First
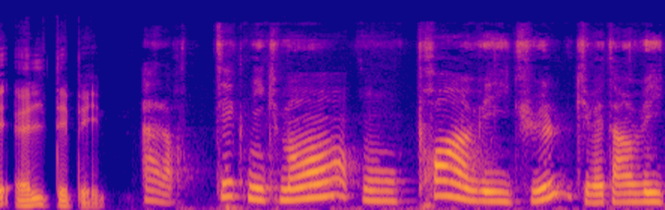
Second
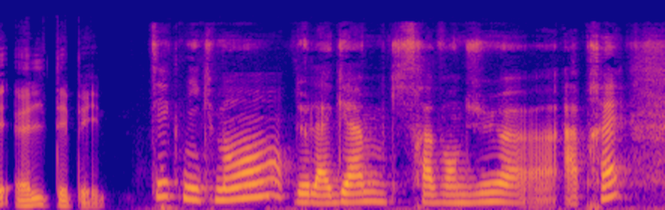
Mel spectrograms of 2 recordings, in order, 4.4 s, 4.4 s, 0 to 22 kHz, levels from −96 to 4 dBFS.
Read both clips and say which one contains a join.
second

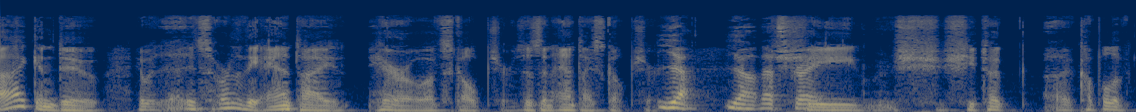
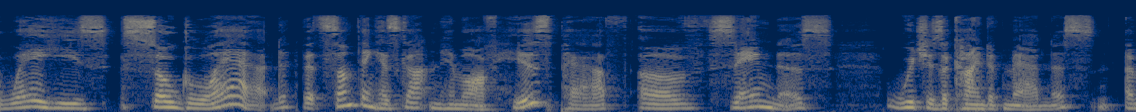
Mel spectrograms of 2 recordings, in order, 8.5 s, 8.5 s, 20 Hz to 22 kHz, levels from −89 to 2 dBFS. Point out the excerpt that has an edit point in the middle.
second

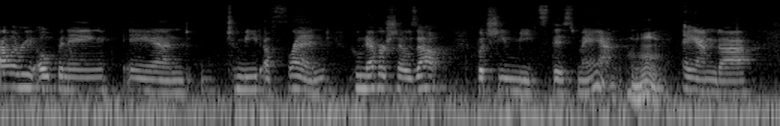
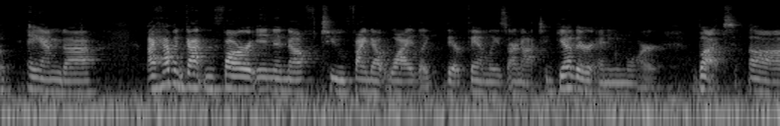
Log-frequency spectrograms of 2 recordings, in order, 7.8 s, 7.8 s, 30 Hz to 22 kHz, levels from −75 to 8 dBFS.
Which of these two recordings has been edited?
first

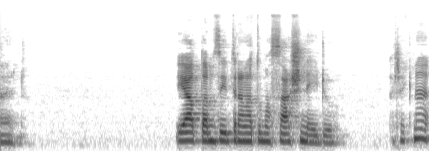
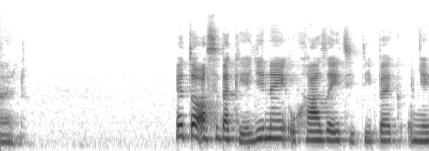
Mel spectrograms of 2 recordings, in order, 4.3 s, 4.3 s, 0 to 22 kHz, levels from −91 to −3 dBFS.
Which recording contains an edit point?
second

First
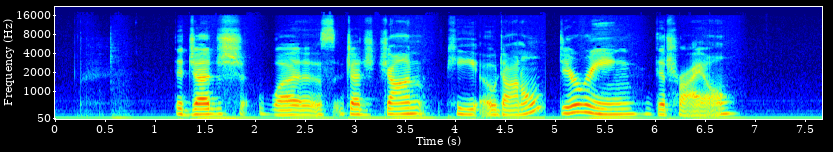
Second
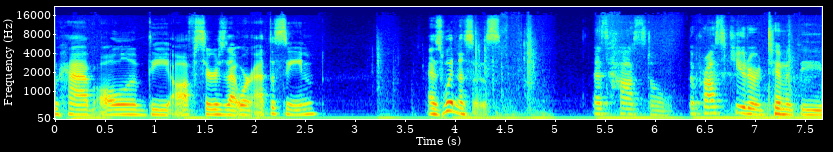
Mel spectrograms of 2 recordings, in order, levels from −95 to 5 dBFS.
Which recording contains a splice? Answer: first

